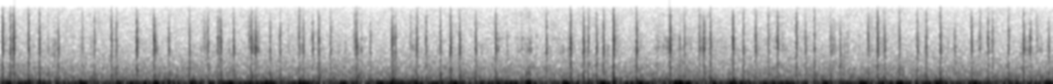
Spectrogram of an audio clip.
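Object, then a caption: Cardboard chocolate box. A full red Lindor cardboard chocolate bar box is held edge-on and tapped and scratched with long nails along its side. The result is a steady patter of quick, dry, bright clicks with soft scratching between them and almost no ring.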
